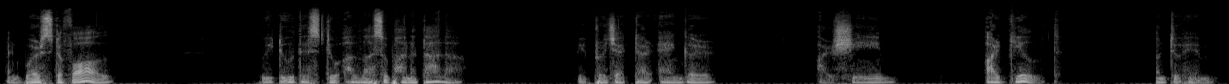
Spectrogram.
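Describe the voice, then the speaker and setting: Deep, husky male meditation guide. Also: no room sound, studio quality. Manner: slow, deliberate, pausing between short phrases. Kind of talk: scripted guided meditation narration.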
